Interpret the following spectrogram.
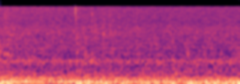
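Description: A steady low hum with a faint hiss: the room's background tone in a pause in the talk.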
